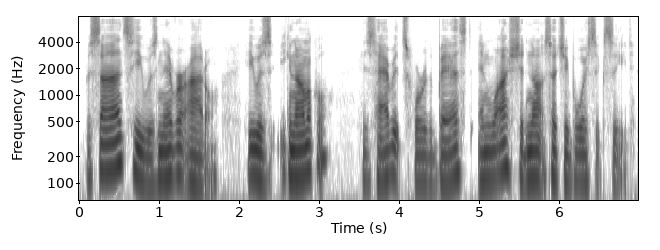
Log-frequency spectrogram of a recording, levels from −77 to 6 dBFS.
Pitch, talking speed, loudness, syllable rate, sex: 115 Hz, 180 wpm, -19 LUFS, 5.2 syllables/s, male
